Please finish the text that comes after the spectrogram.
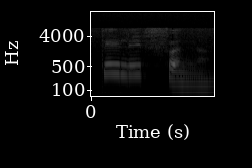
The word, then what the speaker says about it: téléphone: Le téléphone. Dans téléphone, le son F s'écrit PH.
